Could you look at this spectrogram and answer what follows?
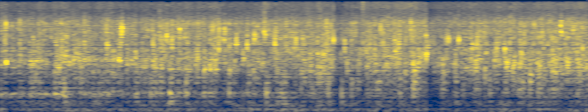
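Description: Chicken pieces fry in hot oil, producing a loud, dense, continuous sizzle and crackle heard up close, with no voices.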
